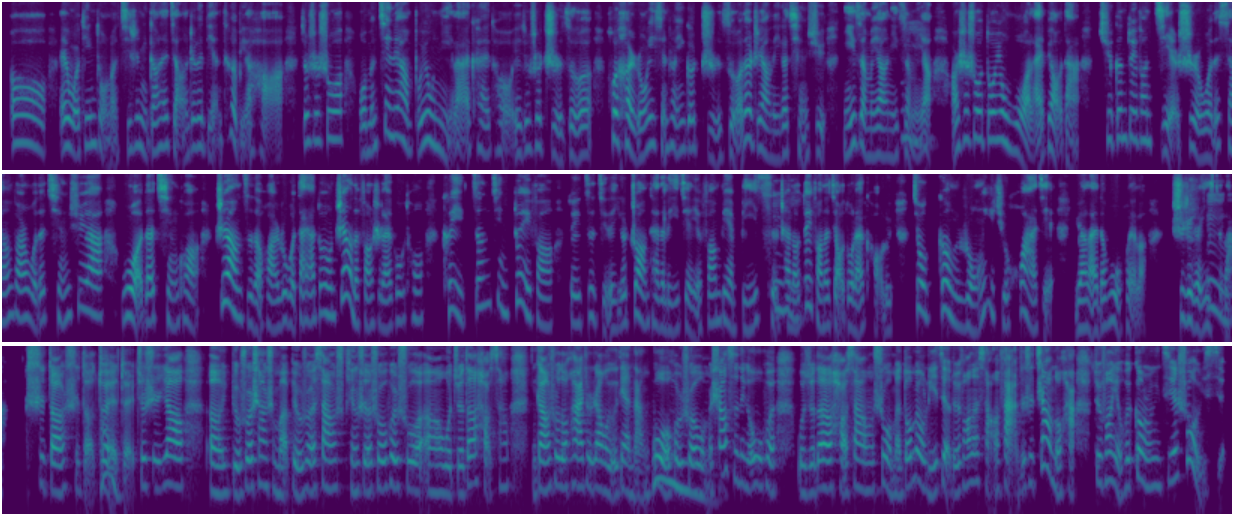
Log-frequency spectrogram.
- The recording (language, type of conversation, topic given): Chinese, podcast, 你会怎么修复沟通中的误解？
- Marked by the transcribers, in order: stressed: "我"; other background noise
